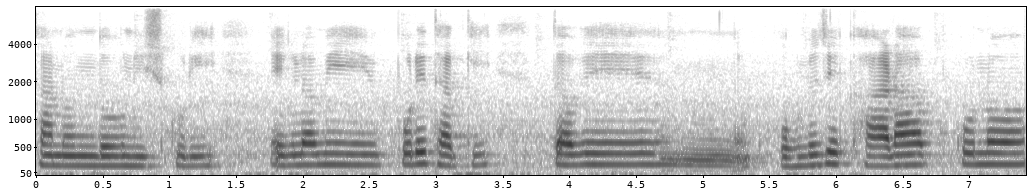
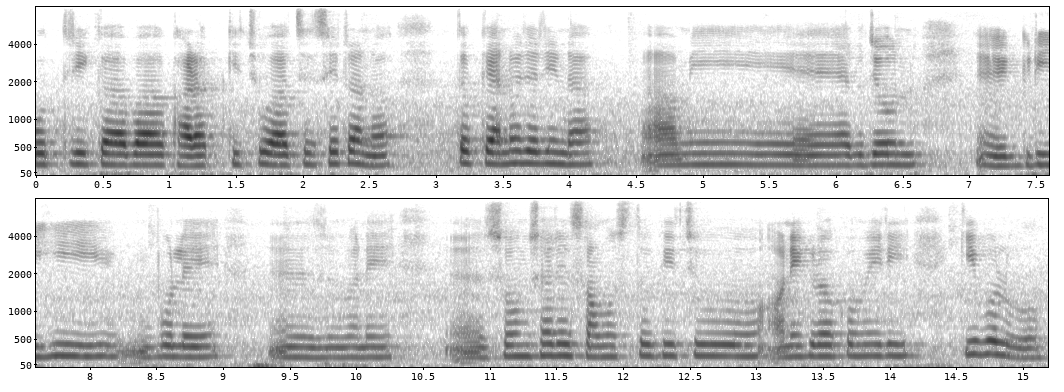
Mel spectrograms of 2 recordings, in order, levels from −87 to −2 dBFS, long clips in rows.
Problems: background sounds at intervals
